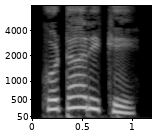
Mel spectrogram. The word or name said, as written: ಕೊಠಾರಿಕೆ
